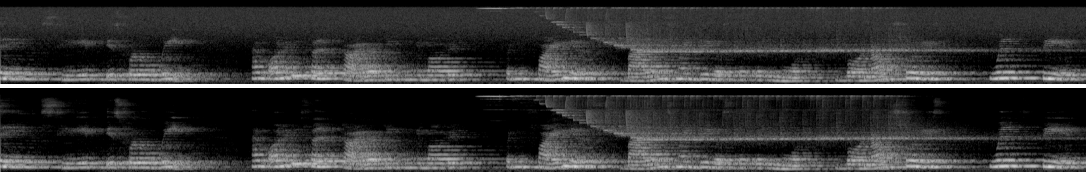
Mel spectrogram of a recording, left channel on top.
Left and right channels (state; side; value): noise; left; hiss, 16 dB below the sound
